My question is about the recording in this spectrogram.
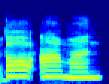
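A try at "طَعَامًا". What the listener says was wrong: To'aman. Panjang. Hati-hati.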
